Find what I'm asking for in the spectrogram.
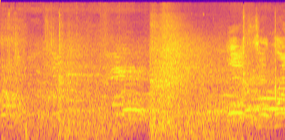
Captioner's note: Mike Awesome thuds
